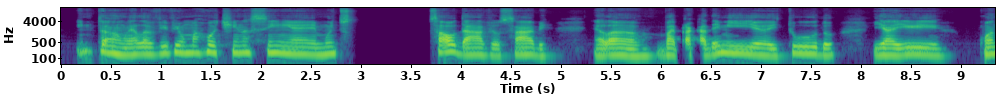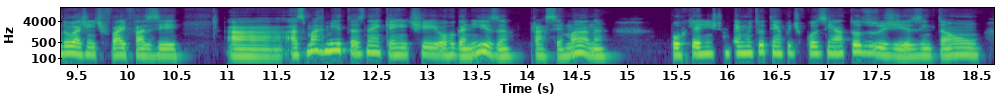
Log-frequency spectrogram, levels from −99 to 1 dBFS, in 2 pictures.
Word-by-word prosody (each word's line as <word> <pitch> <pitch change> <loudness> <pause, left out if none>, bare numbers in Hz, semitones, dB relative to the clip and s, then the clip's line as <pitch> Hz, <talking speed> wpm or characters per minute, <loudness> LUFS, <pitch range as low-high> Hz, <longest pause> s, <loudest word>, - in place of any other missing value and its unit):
Então 170 -6 0
ela 150 +1 +1
vive 165 +4 -2
uma 170 0 -1
rotina, 175 0 -1
assim, 175 -1 -1
eh, 150 -2 -1
muito 155 +3 -3 0.8
saudável, 145 -8 +3
sabe. 125 0 0 0.4
Ela 125 -2 +2
vai 140 -1 +1
para - - +2
academia 85 - +1
e 125 - -1
tudo, 145 0 -1 0.4
e, 135 +2 +1
aí, 135 0 +1 0.3
quando 155 +3 +3
a 155 - +6
gente 145 -1 -3
vai 140 +1 +4
fazer 130 -1 0 0.4
ah, 120 -1 +2
as 140 +3 -1
marmitas, 210 -2 +1
né, 180 -1 +1
que 155 - -3
a - - +2
gente 145 +1 -1
organiza 135 -1 +1
para 130 -1 -3
semana, 130 +1 -1 0.6
porque 140 0 +2
a 150 - +7
gente 160 +1 -2
não 165 - -6
tem 170 0 0
muito 170 +2 +1
tempo 175 -2 -2
de 165 - -9
cozinhar 160 0 -1
todos 180 -2 +2
os 145 -4 0
dias, 125 0 -1
então, 135 +2 -1
145 Hz, 150 wpm, -24 LUFS, 130-165 Hz, 0.8 s, a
